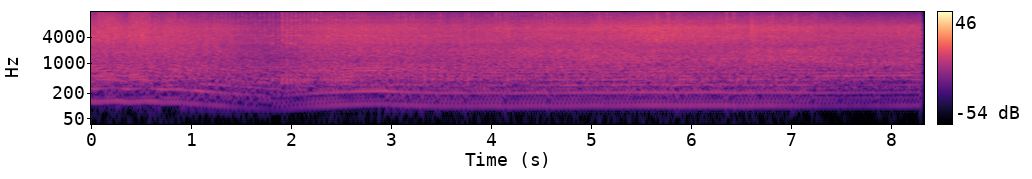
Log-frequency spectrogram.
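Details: Trash-picked Craftsman 6.5 HP 21-inch push mower, steady busy drone whose pitch wanders and never settles; governor arm stuck at the carburetor, not controlling rpm (later freed with PB Blaster).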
